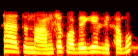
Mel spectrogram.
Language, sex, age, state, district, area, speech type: Bengali, female, 30-45, West Bengal, Purba Bardhaman, rural, conversation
